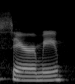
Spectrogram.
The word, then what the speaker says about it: Saremy: If you're new here, my name is Saremy, rhymes with Jeremy.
